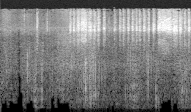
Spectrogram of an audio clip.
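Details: Western diamondback rattlesnake rattling on a trail in Sycamore Canyon, Arizona, after nearly being stepped on; a dry, high hissing buzz that starts in soft pulses and swells into a steadier, louder rattle.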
